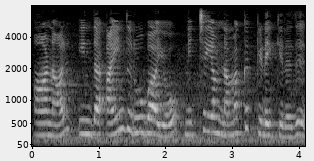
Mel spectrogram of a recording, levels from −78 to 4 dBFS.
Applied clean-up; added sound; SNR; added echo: none; none; none; none.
